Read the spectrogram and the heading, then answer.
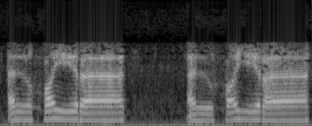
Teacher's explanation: لماذا؟ لأن أولا أتت الراء متوسطة وقبلها ياء ساكنة من نفس الكلمة، فإذا نقرأها الخيرات، الخيرات، فإذا هذه الراء مرققة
